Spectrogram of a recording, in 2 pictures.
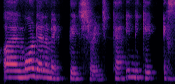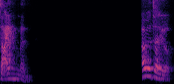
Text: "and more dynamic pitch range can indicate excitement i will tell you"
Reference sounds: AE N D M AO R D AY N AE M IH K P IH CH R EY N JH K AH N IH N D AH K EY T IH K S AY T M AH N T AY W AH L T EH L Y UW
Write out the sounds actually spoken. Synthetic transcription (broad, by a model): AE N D M AO R D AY N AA M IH K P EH S R EY N JH K AH N IH N D AH K EY T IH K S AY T M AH N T AY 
